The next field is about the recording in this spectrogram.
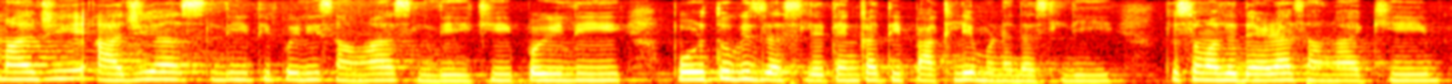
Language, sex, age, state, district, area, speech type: Goan Konkani, female, 18-30, Goa, Pernem, rural, spontaneous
